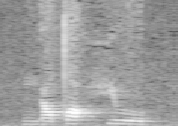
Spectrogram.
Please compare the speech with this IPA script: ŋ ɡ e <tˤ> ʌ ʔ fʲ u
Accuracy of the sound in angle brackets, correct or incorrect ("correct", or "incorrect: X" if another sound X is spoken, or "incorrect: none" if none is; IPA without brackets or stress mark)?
correct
